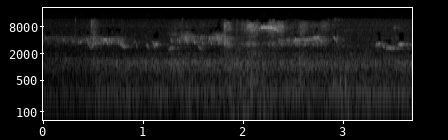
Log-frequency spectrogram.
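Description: Birds chirp and sing outdoors, heard through an open window, their calls overlapping continuously over a steady low hum of ambient background noise, with no one speaking.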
